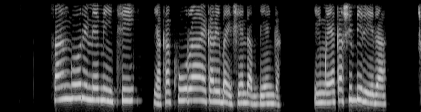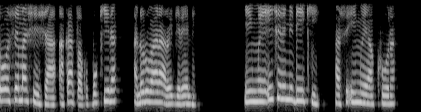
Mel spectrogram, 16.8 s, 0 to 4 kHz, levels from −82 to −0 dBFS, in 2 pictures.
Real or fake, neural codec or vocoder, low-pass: real; none; 3.6 kHz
